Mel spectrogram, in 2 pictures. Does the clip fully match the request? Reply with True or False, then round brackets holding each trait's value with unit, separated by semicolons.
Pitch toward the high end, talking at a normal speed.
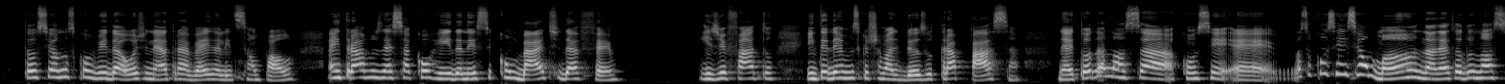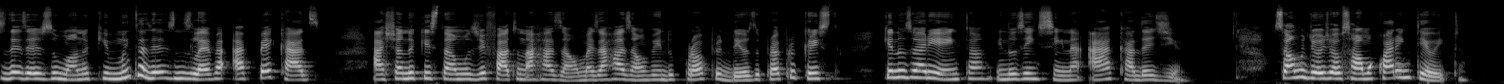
True (260 Hz; 170 wpm)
